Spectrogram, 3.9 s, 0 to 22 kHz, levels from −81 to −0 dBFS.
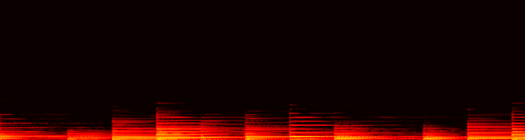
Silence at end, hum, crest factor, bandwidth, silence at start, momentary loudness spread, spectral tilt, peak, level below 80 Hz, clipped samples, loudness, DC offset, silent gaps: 0 s; none; 16 dB; 6.2 kHz; 0 s; 11 LU; -6 dB/octave; -16 dBFS; -54 dBFS; under 0.1%; -33 LUFS; under 0.1%; none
